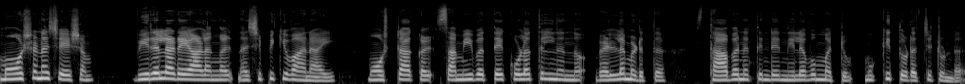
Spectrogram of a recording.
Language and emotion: Malayalam, neutral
